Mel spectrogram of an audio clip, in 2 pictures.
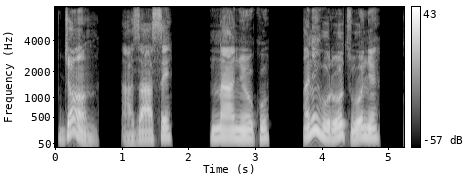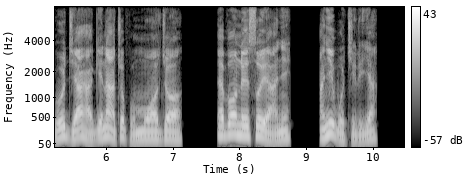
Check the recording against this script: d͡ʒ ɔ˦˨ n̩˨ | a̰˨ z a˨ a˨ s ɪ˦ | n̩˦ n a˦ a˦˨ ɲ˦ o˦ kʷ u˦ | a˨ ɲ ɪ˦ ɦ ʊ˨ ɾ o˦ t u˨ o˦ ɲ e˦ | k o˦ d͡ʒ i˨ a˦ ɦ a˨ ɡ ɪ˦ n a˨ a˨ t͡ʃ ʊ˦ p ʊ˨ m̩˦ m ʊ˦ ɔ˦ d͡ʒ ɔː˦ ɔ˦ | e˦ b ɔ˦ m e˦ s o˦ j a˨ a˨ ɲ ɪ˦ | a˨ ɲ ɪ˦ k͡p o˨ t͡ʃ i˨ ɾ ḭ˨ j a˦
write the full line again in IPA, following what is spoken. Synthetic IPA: d͡ʒ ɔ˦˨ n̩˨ | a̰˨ z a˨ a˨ s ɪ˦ | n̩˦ n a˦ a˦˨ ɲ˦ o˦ kʷ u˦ | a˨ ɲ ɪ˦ ɦ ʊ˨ ɾ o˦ t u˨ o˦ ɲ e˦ | k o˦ d͡ʒ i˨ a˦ ɦ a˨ ɡ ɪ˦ n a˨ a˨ t͡ʃ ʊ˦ p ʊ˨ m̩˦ m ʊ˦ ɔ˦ d͡ʒ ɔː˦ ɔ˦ | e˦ b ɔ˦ n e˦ s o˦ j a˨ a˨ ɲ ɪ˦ | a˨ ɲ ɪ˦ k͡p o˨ t͡ʃ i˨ ɾ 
